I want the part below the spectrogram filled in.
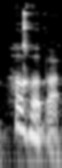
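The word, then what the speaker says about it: jojoba: true 2 milliliters of hoba oil it's spelled j o j o ba but you pronounce it like with the Spanish sound with the H the ho like Jorge hoba oil the hooba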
